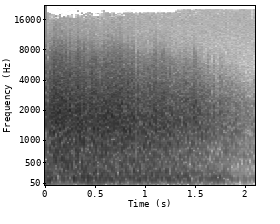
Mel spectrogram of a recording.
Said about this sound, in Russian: Что случилось? Взрыв на Амур-43.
